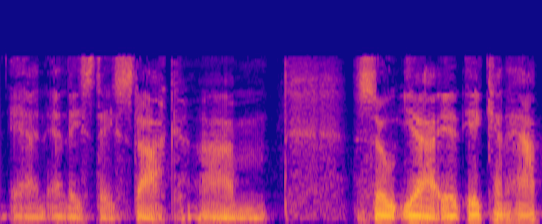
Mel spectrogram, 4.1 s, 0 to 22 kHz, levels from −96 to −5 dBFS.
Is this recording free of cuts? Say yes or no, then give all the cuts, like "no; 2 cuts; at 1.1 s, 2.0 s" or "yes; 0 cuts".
yes; 0 cuts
